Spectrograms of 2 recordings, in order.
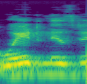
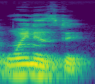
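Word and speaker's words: Wednesday: এখানে দেখো যে এখানে ওয়েডনেসডে এরকম কিন্তু আছে, এটা কিন্তু ওয়েডনেসডে এরকম উচ্চারণ হবে না, এটার উচ্চারণ হয়ে যাবে ওয়েডনেসডে, ঠিক আছে, এটা মনে রাখবে।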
